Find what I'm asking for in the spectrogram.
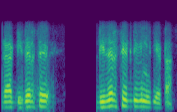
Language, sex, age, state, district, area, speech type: Assamese, male, 18-30, Assam, Barpeta, rural, conversation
